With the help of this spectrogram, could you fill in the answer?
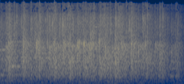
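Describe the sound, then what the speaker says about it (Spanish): Applause from a congregation at a memorial mass for a young man, a steady dense patter of clapping hands with a faint room tone, moderately distant. "Así es que vamos a darle un aplauso"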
